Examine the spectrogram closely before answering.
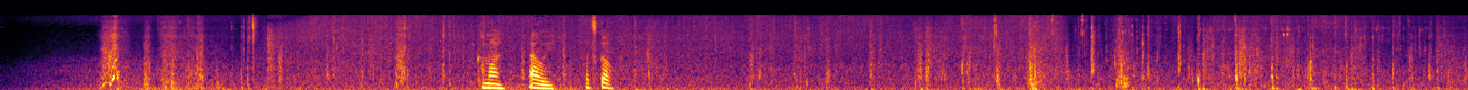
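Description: Footsteps tread over grass and pavement.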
